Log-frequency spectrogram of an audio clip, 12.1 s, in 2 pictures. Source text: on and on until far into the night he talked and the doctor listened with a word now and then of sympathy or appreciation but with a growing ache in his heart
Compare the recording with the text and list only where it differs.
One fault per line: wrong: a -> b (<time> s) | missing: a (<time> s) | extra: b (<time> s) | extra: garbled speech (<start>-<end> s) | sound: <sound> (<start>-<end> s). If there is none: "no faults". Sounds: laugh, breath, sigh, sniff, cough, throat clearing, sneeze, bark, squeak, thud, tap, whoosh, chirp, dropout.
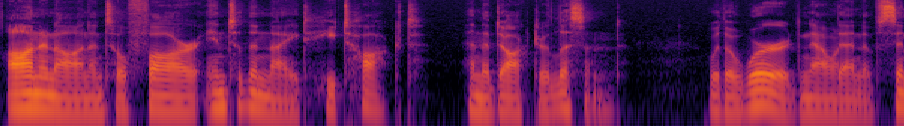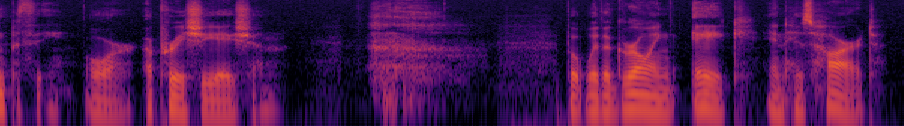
missing: and (5.6 s)
sound: sigh (8.4-9.3 s)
